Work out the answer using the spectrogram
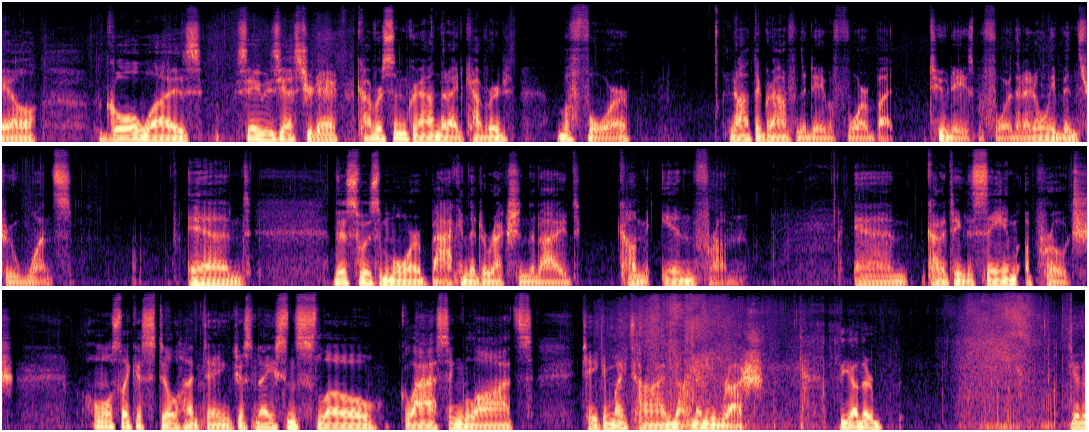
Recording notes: He took a field recorder with him on his latest adventure and tried to record a live hunt podcast as best he could.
